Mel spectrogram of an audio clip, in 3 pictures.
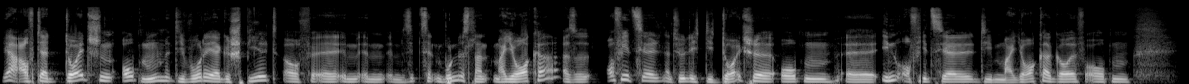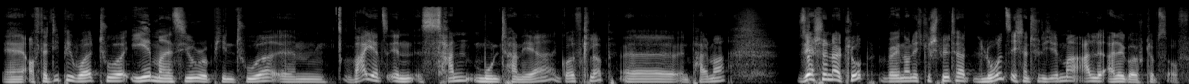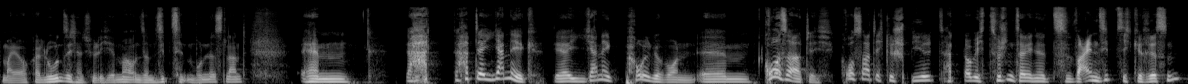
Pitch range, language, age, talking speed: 125-170 Hz, German, 40-59, 160 wpm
